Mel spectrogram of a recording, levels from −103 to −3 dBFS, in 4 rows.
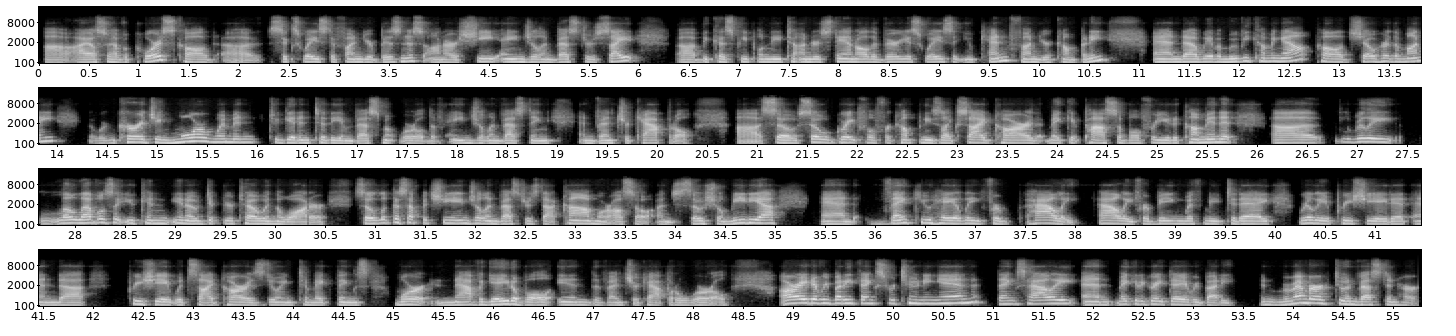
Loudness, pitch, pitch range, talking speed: -23 LUFS, 160 Hz, 145-180 Hz, 175 wpm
